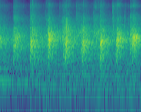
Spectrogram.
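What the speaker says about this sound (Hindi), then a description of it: "जोरदार वाली तालियां हो जाए।" An audience at the opening of a dance festival in Udaipur claps in a steady rhythm, with evenly spaced, moderately loud beats repeating about four times per second.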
